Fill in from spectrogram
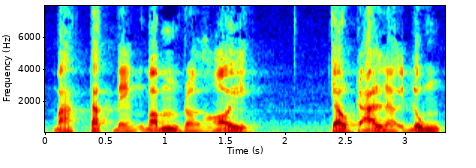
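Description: A man voicing an old man, a former cook, who questions slowly and deliberately. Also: low-pitched, lively intonation, fairly bright tone. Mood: probing. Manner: slow, probing, deliberate.

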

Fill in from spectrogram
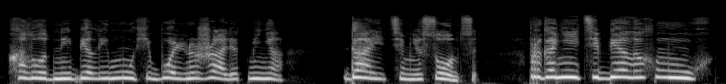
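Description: A woman voicing a shivering, freezing little boy in a storybook, with a high pleading voice. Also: fairly even intonation, takes it slowly, warm tone, no room sound.

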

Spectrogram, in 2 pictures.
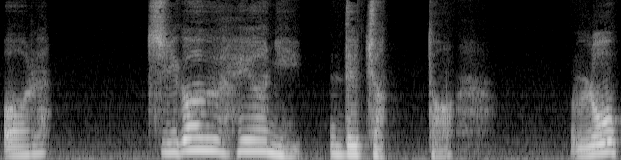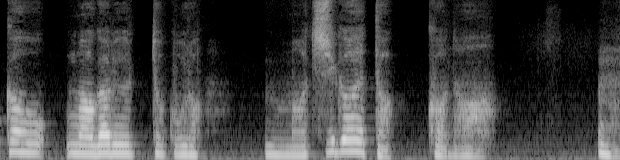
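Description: A man playing a gentle, timid young vampire in an intimate audio drama, speaking softly and hesitantly with breathy murmurs. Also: a little high, dull audio, exaggerated voice.

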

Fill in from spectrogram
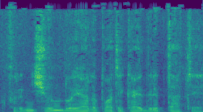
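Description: A man's voice: extremely low pitch, completely flat delivery, dark tone, a little hiss or hum. An actor playing a smug, fawning young footman in a radio play, with affected speech.

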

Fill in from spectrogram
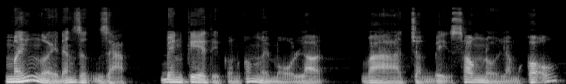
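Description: A man narrating a first-person horror story for an audiobook in a measured, expressive way. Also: extremely low pitch, breathy edge.

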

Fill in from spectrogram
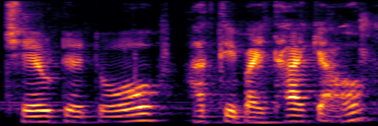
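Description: A man telling a children's story in an expressive, lively way, asking his listeners questions. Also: mid-range voice, unhurried, vocal fry, faint music behind.

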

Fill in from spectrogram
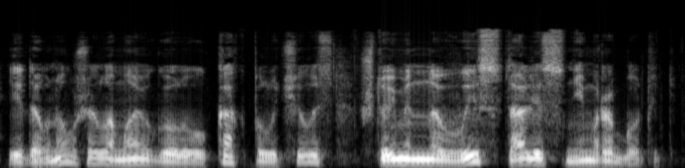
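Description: A man's voice: fairly low pitch, sing-song, normal speed, no echo. A man voicing a wry, battle-hardened soldier. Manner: dry, self-mocking. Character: seasoned soldier hero, ironic man.

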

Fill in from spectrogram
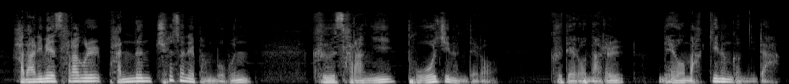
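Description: Man, North Korean accent, dark raspy voice, dry close sound, formal earnest radio preacher, scripted delivery, music underneath. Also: fairly low pitch, no room sound. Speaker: radio host and missionary.

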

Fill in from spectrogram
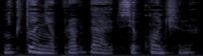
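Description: A woman's voice: medium pitch, steady tone, normal speed, close to an everyday voice. A woman voicing a weary, grave old king. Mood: resigned. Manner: quiet, heavy, resigned.

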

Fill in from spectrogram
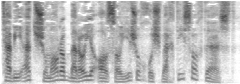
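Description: A man narrating a literary audiobook in a measured, reflective first-person reading with a husky voice. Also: medium pitch, expressive, fairly bright tone, dry recording, lo-fi sound.

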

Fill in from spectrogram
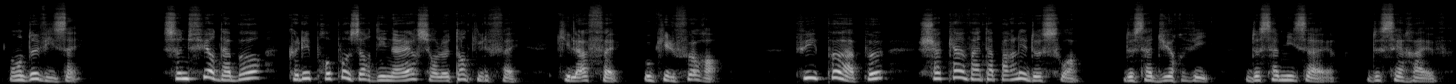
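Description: A woman narrates a classic literary tale in a calm, measured audiobook reading. Her tone is mellow and warm, and her pitch is average. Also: slightly rough. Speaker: audiobook reader.

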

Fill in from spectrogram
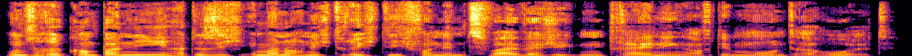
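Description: A man reading a science fiction novel aloud in calm, measured first-person narration. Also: on the low side, no echo, studio quality. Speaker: audiobook narrator.

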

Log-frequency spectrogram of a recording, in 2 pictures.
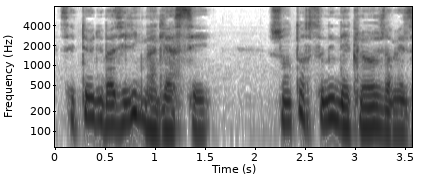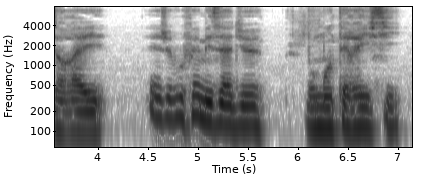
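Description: A man's voice: medium pitch, lively intonation, moderate pace, dark tone, slightly rough. A man reading aloud and voicing a shaken male army surgeon who tells a story with urgent, fearful emphasis. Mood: frightened.

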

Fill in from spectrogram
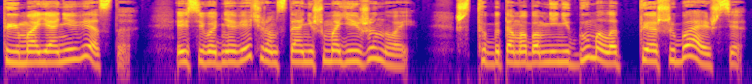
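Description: A smug young emperor, read by a woman narrator in a storybook audiobook. He speaks in a calm, measured way, with a level mid-pitched voice. The recording is dry and close. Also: clear, resonant tone, dry recording, natural voice. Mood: cold assured.

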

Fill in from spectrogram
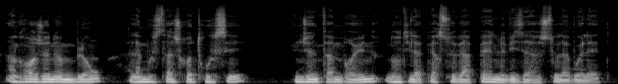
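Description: A man narrating a classic novel as an audiobook in a measured, steady manner. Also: fairly low pitch, slightly rough. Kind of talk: scripted narration.

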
